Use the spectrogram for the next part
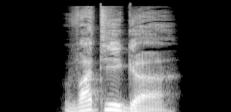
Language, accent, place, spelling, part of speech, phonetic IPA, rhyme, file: German, Germany, Berlin, wattiger, adjective, [ˈvatɪɡɐ], -atɪɡɐ, De-wattiger.ogg
- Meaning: 1. comparative degree of wattig 2. inflection of wattig: strong/mixed nominative masculine singular 3. inflection of wattig: strong genitive/dative feminine singular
